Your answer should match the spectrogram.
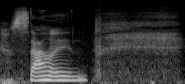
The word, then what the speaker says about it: Samhain: brief visualization with samhain though it looks like it's spelled samhain selling in mind and spirit and ether right now silen is the eighth and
